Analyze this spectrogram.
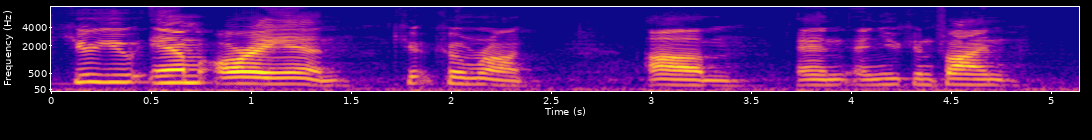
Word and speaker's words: Qumran: That is spelled Q-U. It's Q-U-M-R-A-N.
